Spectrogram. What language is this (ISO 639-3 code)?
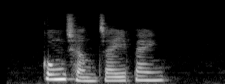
yue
